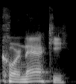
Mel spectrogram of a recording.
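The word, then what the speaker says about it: Kornacki: He's on NBC, but it's pronounced Cornaki. Oh, okay. Steve Cornaki, the gay man with the khakis. Khaki, it rhymes.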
